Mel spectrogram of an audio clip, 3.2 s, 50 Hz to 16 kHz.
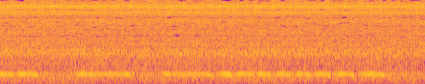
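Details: Honda Civic EG hatch with D15B SOHC engine at idle: thin kettle-like whistle at steady pitch, wavering slightly, over a smooth idle; owner suspects it comes from the intake, fat intake tube to be tried.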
